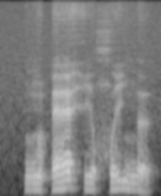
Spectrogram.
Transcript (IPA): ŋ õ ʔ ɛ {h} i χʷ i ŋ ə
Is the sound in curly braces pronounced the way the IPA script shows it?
yes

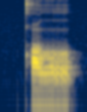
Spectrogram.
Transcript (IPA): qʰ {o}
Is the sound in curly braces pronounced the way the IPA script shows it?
no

